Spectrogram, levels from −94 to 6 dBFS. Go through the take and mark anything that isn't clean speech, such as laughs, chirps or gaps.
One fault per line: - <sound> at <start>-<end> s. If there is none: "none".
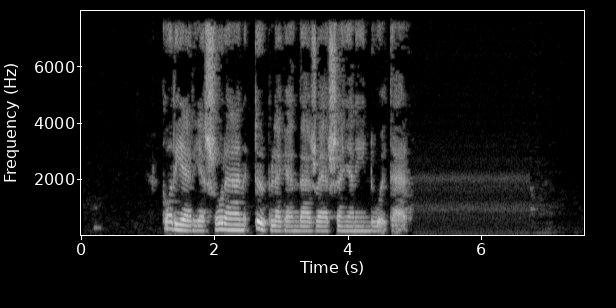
none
